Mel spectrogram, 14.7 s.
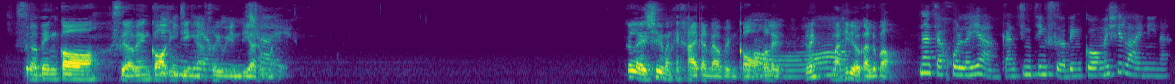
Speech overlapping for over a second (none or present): present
